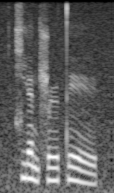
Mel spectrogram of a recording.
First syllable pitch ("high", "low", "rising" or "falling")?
falling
